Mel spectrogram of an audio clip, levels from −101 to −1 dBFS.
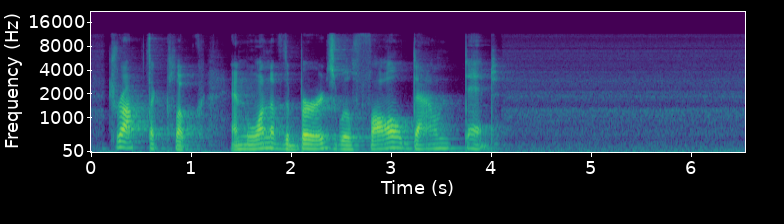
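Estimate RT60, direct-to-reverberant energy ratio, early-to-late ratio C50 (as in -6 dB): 0.70 s, 12.0 dB, 15.5 dB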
